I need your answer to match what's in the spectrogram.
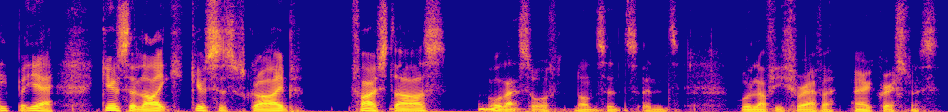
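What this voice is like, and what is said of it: Strained, fading voice. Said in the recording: “I'm now losing my voice”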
